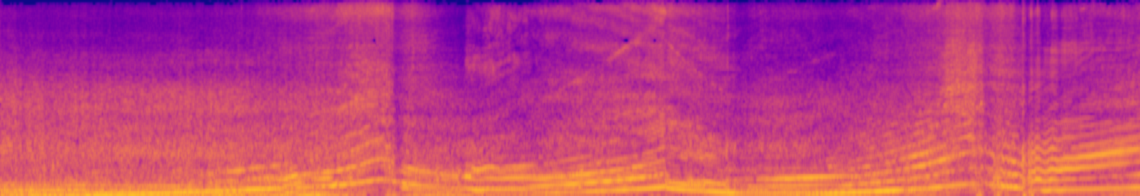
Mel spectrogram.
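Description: Toyota Supra accelerating hard away, its engine climbing in pitch through the gears. It shifts up three times, about five, eight and twelve seconds in, each upshift a sudden drop in pitch before the engine climbs again.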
